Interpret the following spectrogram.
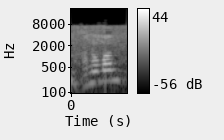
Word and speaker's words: ಹನುಮಂತ: ಶ್ರೀಮಂತ ಮೀನಂ ಹನುಮಂತ ಮಾಪುಹು, ಹನುಮಂತ ಅಂತ ಹ್ರಸ್ವವಾಗಿ ಉಚ್ಚಾರ ಮಾಡಬಹುದು. ಅಸೌ ಹನುಮನ್ನವವಾರಿದೋಸವು ಅಂತ ಮಧ್ವವಿಜಯದಲ್ಲಿ ಹೇಳಿದ್ದಾರೆ. ಹನುಮಂತಂ ಅಂತ ದೀರ್ಘವಾಗಿ ಕೂಡ ಪ್ರಯೋಗ ಮಾಡಬಹುದು.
